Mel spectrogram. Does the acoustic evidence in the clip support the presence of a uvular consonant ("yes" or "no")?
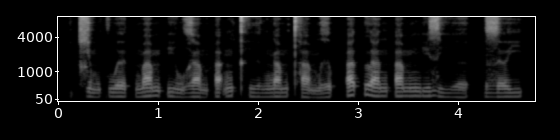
no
